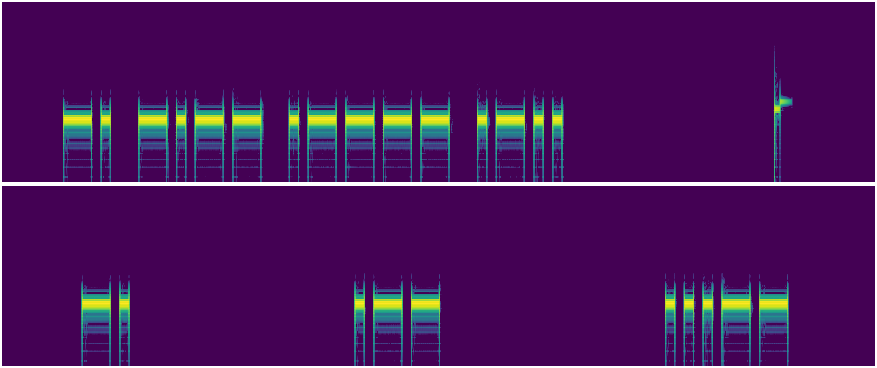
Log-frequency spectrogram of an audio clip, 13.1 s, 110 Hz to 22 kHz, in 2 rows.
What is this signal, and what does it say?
Morse code, heard as a keyed tone, about 17 wpm, spaced as for 8 wpm, 700 Hz. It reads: NY1L NW3
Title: USA Call Signs - 4 Characters - 8x Character Spacing - 17wpm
